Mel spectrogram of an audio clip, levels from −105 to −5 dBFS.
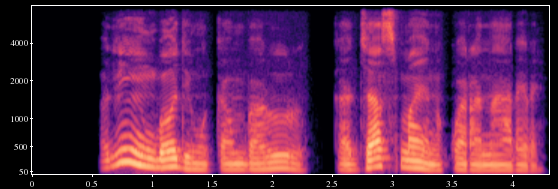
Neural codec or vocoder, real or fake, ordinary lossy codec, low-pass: none; real; none; 7.2 kHz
